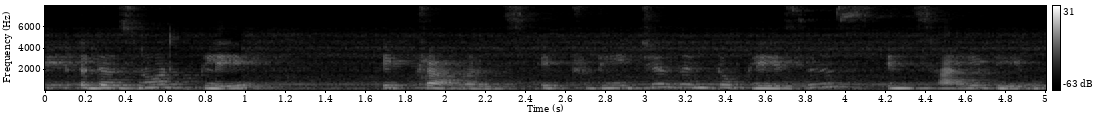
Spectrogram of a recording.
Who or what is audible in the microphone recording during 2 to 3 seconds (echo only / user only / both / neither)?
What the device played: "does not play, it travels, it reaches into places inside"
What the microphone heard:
echo only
